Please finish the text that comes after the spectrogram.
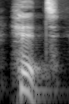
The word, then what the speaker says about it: hit: 그냥 의랑 이랑은 우리가 다 할 줄 아는 발음이니까 그 중간을 발음하시면 돼요. hit, hit.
